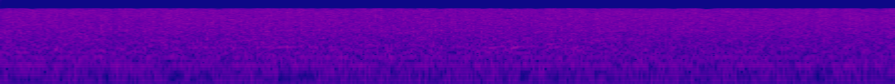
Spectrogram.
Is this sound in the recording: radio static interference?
yes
